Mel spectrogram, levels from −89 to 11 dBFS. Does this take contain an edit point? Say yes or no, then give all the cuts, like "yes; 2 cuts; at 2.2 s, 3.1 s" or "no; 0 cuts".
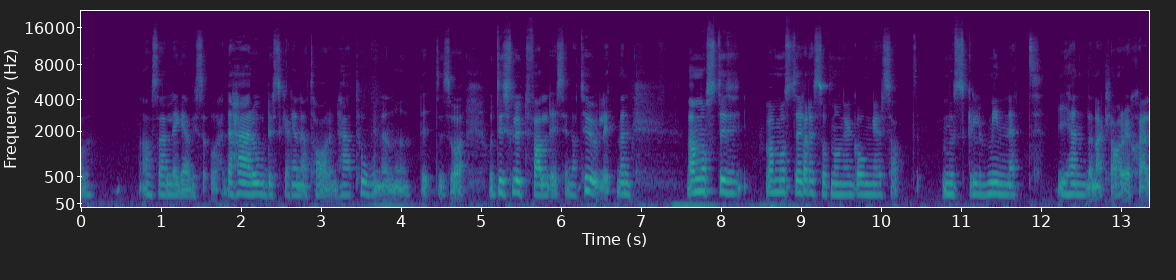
yes; 3 cuts; at 2.6 s, 9.0 s, 9.4 s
